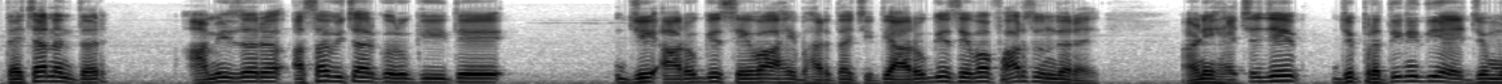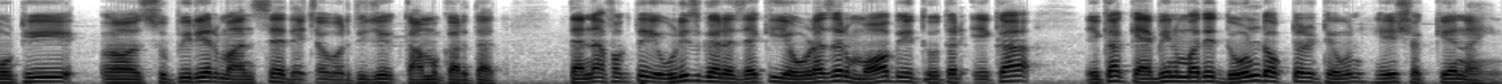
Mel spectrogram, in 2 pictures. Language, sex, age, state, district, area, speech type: Marathi, male, 30-45, Maharashtra, Mumbai City, urban, spontaneous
